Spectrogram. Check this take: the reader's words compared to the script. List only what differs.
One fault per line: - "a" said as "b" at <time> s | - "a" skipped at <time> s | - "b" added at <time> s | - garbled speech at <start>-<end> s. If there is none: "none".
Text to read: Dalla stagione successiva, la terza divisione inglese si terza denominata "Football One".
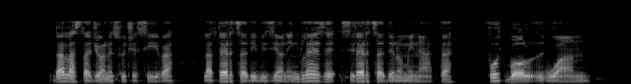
none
